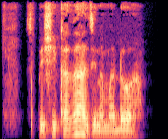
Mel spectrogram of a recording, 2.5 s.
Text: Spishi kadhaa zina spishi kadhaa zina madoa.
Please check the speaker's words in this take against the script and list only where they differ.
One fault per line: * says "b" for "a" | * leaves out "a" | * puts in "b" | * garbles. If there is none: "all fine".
* leaves out "spishi kadhaa zina"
